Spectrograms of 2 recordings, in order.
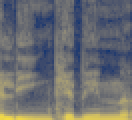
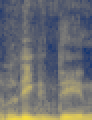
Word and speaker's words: LinkedIn: prima di tutto che non si dice LinkedIn Ecco già questo eh Com'è che è LinkedIn LinkedIn Ecco quindi già se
